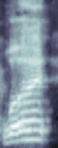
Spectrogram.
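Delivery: put-on high, disbelieving yelp of a kid; surprised kid squeaking; astonished what. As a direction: react like you can't believe your luck. Child stunned by offer.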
